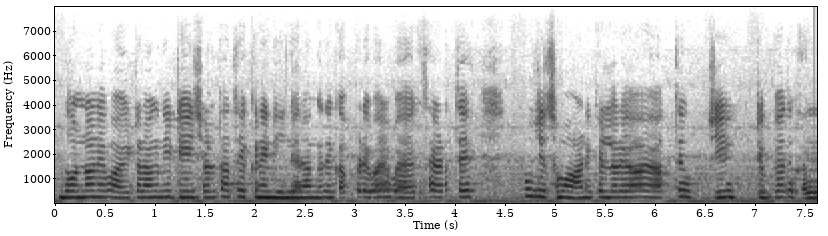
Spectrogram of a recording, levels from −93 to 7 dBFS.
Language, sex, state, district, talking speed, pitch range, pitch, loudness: Punjabi, male, Punjab, Fazilka, 220 wpm, 240-260 Hz, 250 Hz, -12 LUFS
